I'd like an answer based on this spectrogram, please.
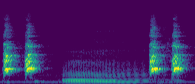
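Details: Sophie, a senior female Golden Retriever, 'talks' to her owner, seemingly wanting attention: two quick, sharp barks, a drawn-out moaning grumble wobbling in pitch for nearly two seconds, then another pair of barks.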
